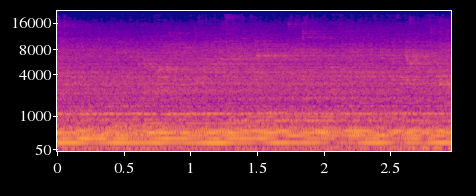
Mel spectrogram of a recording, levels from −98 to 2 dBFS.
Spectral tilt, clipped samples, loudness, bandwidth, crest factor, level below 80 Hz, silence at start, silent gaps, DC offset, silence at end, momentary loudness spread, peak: -5 dB/octave; under 0.1%; -24 LUFS; 16.5 kHz; 12 dB; -44 dBFS; 0 s; none; under 0.1%; 0 s; 2 LU; -12 dBFS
